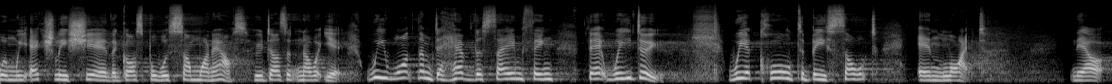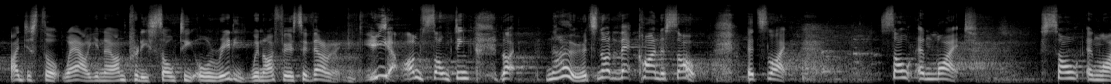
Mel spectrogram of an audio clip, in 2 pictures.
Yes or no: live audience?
yes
